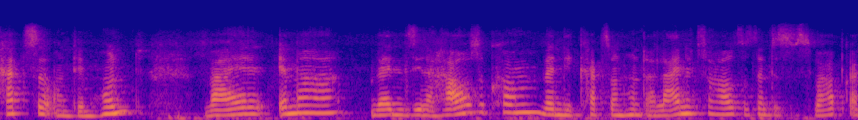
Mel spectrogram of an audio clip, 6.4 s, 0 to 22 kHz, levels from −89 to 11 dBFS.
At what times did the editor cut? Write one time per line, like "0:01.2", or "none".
none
